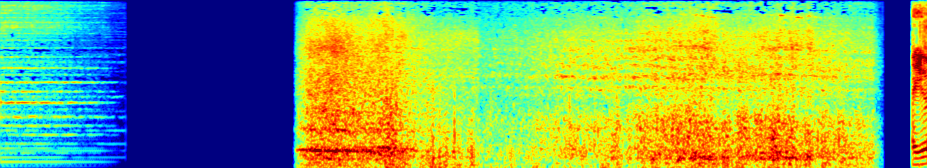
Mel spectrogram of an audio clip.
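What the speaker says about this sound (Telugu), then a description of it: "ఇది నన్ను ఇటార్సీ తీసుకెళ్ళబోయే రైలు అండి." A train bound for Itarsi runs on the rails: after a brief quiet stretch, loud, continuous rolling rumble and clatter of the wheels fills the rest of the clip, close by, with no one speaking.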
